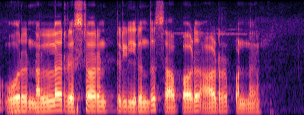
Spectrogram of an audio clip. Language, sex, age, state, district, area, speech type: Tamil, male, 30-45, Tamil Nadu, Dharmapuri, urban, read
